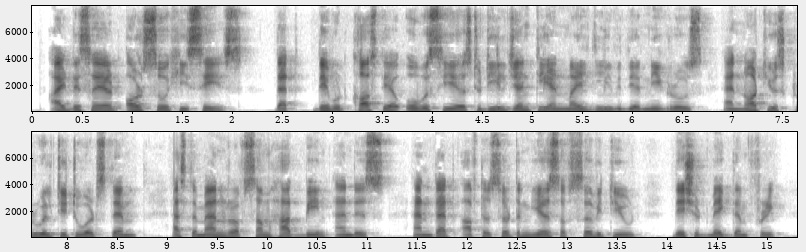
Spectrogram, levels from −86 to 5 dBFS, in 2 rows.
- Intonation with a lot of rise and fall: No, average, 2.8 semitones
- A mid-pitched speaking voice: Yes, medium, 145 Hz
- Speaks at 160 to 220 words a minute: Yes, average, 180 wpm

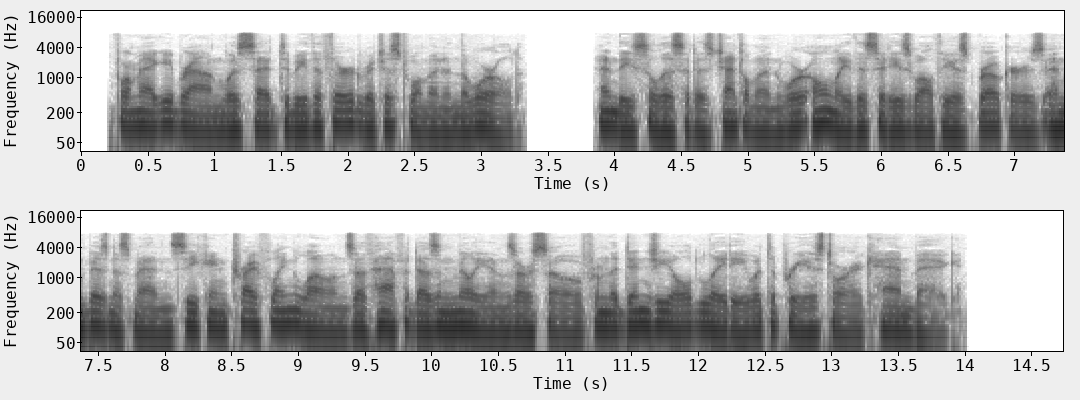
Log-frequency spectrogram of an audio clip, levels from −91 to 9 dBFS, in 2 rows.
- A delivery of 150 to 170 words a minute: No, average, 185 wpm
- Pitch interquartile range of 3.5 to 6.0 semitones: No, average, 3.1 semitones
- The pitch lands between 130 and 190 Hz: No, very low, 90 Hz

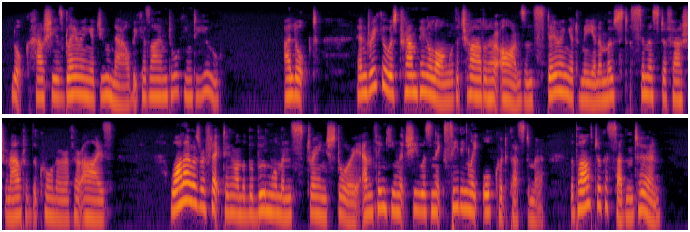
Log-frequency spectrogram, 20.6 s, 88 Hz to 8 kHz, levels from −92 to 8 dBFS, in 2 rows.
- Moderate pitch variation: Yes, average, 3.6 semitones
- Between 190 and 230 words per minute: Yes, average, 195 wpm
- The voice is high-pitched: No, medium, 180 Hz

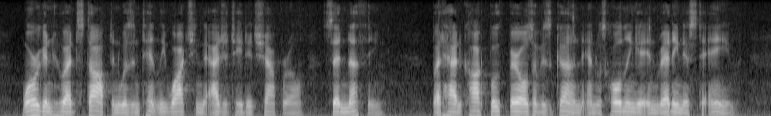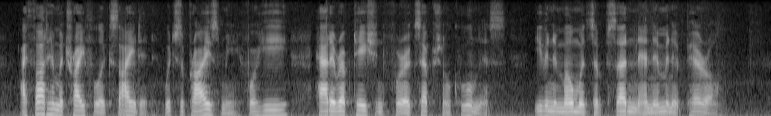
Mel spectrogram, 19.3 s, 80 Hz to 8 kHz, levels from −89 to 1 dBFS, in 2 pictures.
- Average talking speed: Yes, average, 170 wpm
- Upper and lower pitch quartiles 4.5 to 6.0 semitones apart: No, average, 2.9 semitones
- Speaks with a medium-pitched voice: No, low, 105 Hz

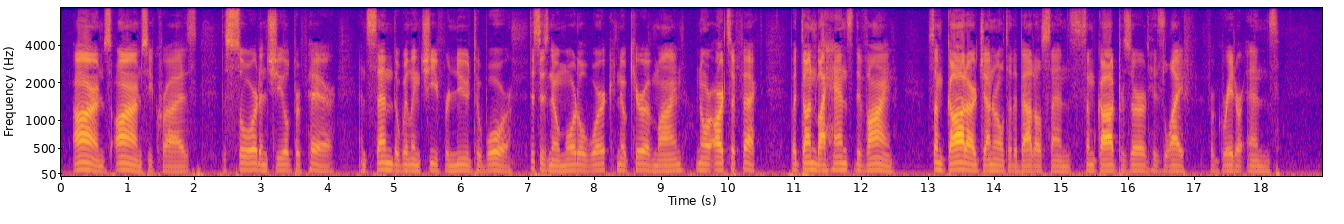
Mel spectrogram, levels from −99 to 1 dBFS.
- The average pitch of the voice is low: Yes, low, 100 Hz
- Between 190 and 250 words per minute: No, average, 160 wpm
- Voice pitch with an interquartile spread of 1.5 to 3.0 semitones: Yes, average, 2.7 semitones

